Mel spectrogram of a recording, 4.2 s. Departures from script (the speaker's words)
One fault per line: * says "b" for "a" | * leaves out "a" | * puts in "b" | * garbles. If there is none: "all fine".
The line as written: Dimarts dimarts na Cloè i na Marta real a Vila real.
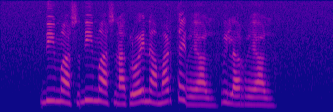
all fine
